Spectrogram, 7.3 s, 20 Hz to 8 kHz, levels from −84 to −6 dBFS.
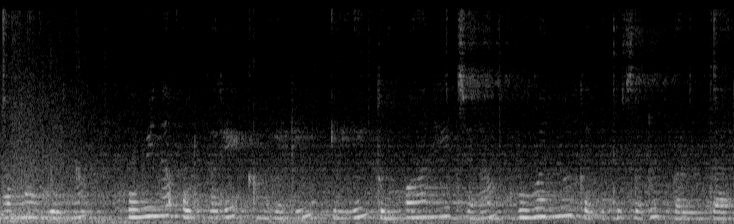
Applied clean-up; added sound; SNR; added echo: none; Thunder; 15 dB; reverberation time 2.7 s.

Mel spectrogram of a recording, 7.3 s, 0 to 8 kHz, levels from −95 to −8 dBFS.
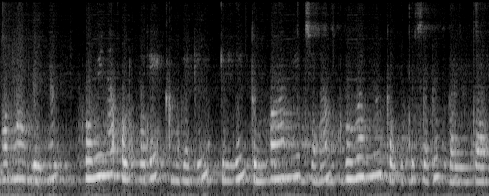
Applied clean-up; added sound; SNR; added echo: neural separator model SepFormer DNS4.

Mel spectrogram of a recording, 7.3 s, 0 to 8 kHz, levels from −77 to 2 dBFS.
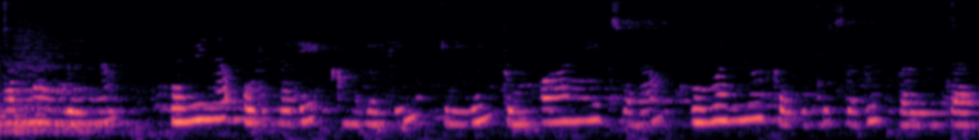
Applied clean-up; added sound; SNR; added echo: classical method WPE with log-MMSE.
